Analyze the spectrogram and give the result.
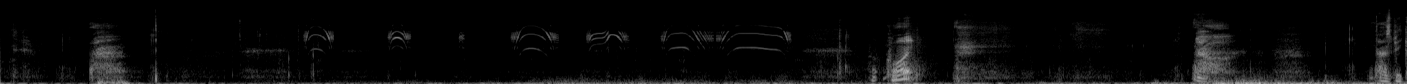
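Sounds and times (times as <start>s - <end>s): bird calling: 2.4s - 8.5s.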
